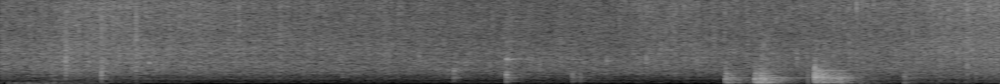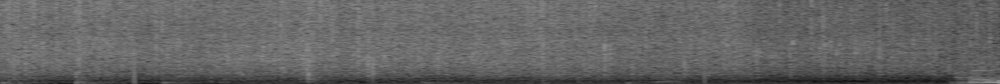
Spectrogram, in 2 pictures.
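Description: Red and green onions with garlic and ginger sizzling in hot oil in a frying pan: a steady high hiss. A spoon stirs them, with scattered knocks and scrapes against the pan, a cluster of them about four seconds in.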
